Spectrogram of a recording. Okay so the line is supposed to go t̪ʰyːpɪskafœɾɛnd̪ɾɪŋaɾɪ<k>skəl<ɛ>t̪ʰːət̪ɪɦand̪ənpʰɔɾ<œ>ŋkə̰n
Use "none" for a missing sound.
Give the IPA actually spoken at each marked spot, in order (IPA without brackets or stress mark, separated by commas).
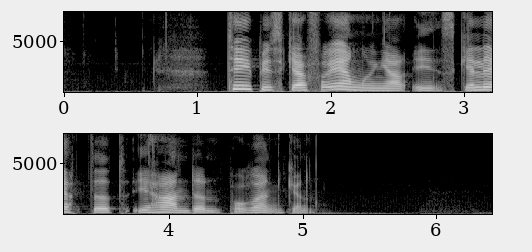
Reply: none, ɛ, œ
